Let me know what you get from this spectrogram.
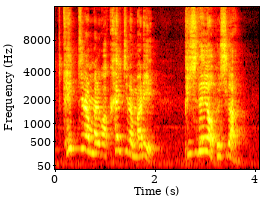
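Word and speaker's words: קץ: 그런데 끝이란 말, 종말이란 말, 끝이란 말, 종말이란 말이 히브리어로 캐치란 말입니다.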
